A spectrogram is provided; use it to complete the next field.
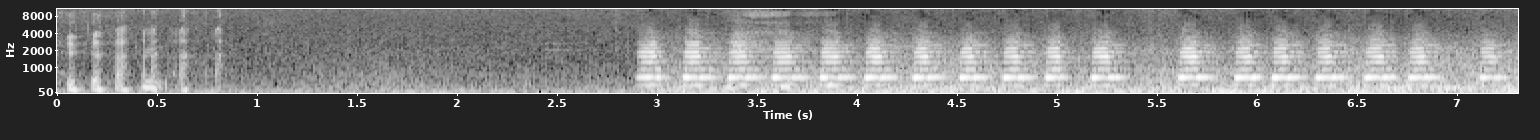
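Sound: car horn honking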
